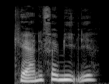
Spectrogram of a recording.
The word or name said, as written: kernefamilie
